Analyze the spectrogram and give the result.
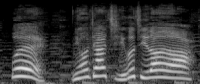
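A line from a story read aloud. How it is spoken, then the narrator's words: Answering from nearby. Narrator (Chinese): 丸子啊就在不远处回答说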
